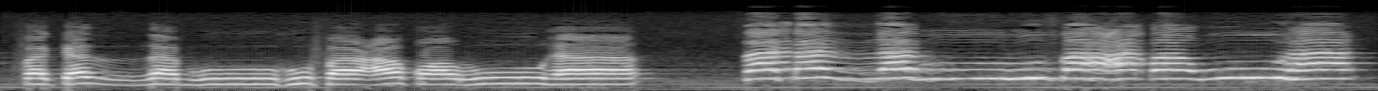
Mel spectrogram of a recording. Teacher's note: قاف پر پڑھیے اور را کو بھی پر پڑھیے اس لیے کہ اوپر پیش ہے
